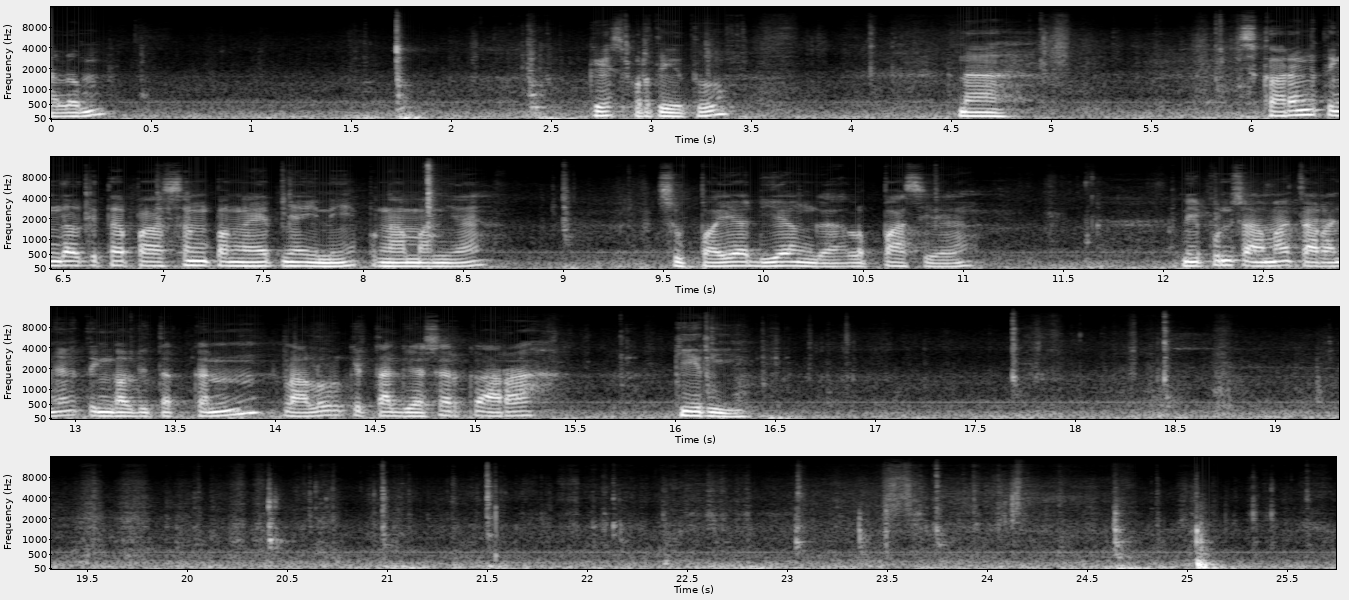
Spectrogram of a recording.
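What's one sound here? A plastic headlight cover rattles and clicks as it is twisted into place.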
